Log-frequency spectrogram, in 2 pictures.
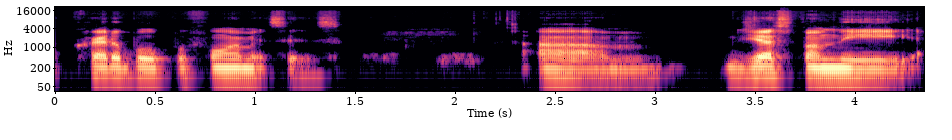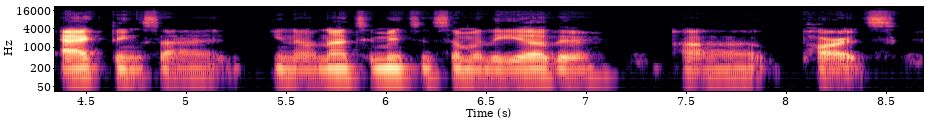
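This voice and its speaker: Man, lowish voice, encouraging, conversational, casual livestream host. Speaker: host and casting director of live auditions. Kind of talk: casual livestream feedback and hosting. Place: live video call stream.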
